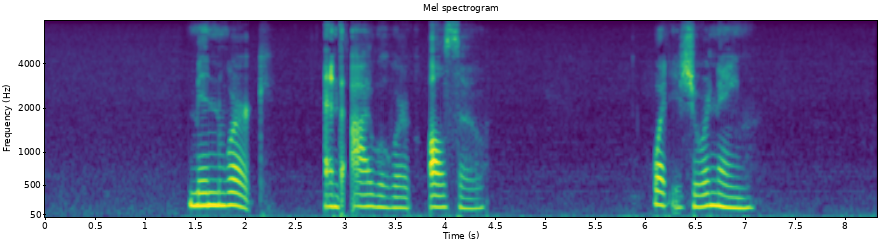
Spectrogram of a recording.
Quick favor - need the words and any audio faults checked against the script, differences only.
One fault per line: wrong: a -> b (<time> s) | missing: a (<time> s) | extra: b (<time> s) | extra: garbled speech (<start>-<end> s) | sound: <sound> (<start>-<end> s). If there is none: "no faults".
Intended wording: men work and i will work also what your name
extra: is (6.3 s)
